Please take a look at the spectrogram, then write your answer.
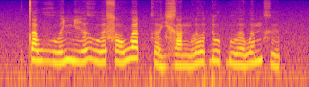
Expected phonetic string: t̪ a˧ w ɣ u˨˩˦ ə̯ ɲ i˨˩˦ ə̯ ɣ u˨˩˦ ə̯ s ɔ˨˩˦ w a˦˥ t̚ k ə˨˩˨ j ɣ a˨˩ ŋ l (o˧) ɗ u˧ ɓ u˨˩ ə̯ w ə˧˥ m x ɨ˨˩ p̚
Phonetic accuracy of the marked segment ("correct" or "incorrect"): correct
